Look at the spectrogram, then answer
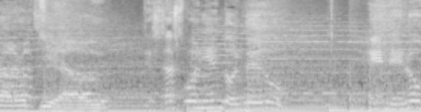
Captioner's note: non-english speech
